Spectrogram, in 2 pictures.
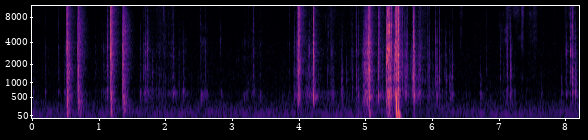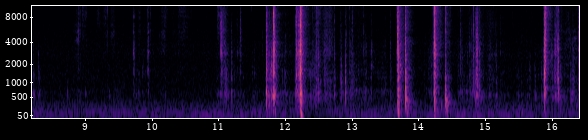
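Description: Nerf N-Strike IX-2 blaster firing foam darts on single fire, a string of sharp separate snaps coming irregularly about a second or two apart, with no talk.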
